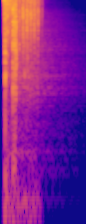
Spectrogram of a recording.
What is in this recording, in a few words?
Modular Clip Large Mech, Weapons; Warframe; SU Modular Guns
